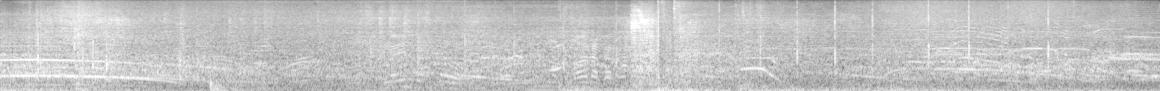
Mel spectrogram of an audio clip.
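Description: Pyrotechnic explosion as a stunt seaplane crashes into the water, followed by the audience shouting and cheering, with a second bang about five seconds in.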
